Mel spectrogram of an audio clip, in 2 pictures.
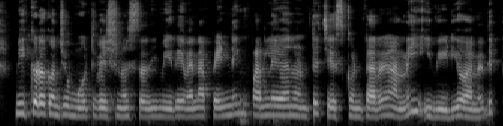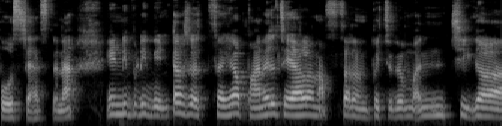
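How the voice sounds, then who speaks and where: A woman talks in a medium pitch with a dark, mellow tone. Her intonation is fairly even, and the background is quiet. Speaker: lifestyle vlogger. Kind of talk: casual vlog narration.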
